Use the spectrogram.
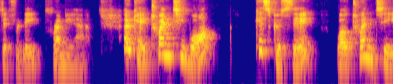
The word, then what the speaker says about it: premier: have in English or the same word but pronounced differently Premier okay 21 Kus well 20 is van now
